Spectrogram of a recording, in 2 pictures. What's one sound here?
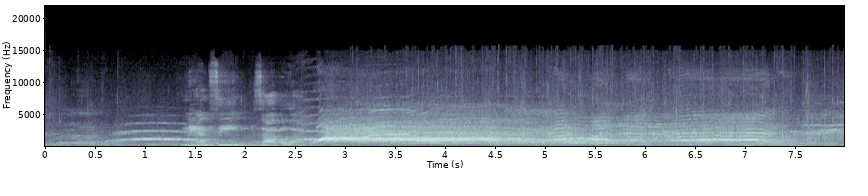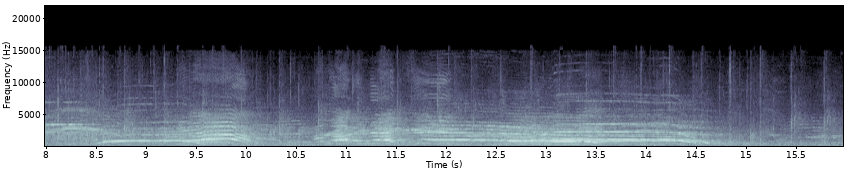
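A crowd cheers and whoops loudly in a large echoing hall.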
